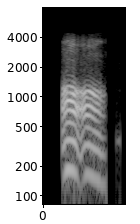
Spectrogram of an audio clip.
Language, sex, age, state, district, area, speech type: Manipuri, female, 60+, Manipur, Imphal West, urban, conversation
